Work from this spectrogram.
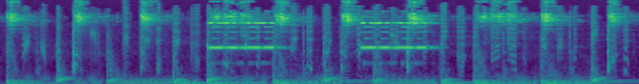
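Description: A phone message notification tone plays as a bright, repeating electronic melody of short chiming notes in a steady pattern, loud and alone with no voices.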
